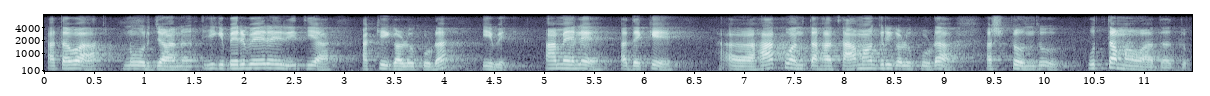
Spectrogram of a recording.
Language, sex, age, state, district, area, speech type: Kannada, female, 60+, Karnataka, Udupi, rural, spontaneous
